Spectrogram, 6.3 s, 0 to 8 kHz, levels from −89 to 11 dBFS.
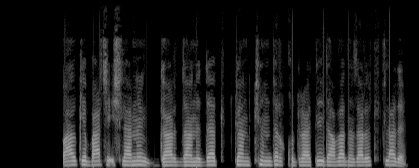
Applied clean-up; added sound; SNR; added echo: none; none; none; none.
